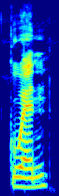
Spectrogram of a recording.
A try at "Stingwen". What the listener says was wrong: No, you don't pronounce the G.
